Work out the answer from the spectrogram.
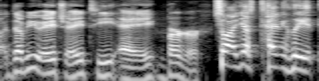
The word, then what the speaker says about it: Whataburger: Yeah, Whataburger. Okay. But how do you spell it?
